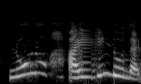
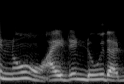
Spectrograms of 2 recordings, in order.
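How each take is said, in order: First: The voice is nervous with changing pitch. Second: The voice is calm and steady.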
